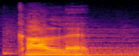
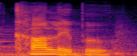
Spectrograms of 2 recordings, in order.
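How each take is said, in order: First: It is pronounced the Korean way. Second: It is pronounced the Arabic way. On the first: "with g sound Caleb in Korean" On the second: "with a and e sound Kalibu in Arabic"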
